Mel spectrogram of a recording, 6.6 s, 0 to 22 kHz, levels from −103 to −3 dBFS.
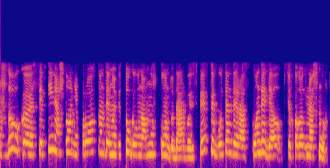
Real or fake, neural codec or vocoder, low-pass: real; none; 5.4 kHz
